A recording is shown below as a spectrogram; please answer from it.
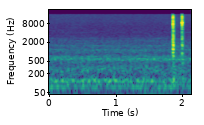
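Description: Two quick clicks near the end as the turn-signal lever is switched from the left signal to the right, over a steady low hum from the idling engine and the blower heard inside the car's cabin.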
